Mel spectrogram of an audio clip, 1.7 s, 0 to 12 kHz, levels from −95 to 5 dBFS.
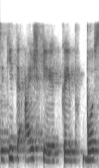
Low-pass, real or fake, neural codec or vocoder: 7.2 kHz; real; none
